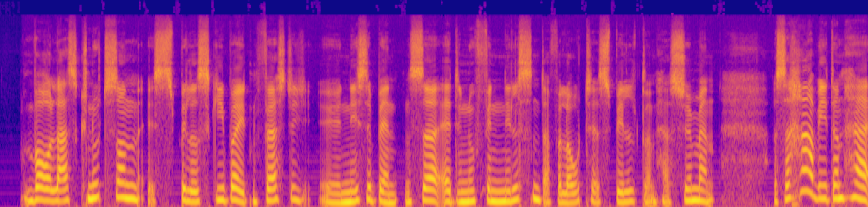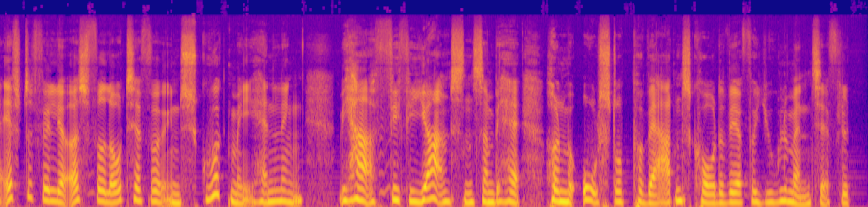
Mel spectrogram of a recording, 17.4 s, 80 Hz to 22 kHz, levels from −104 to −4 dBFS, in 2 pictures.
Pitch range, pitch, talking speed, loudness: 185-225 Hz, 205 Hz, 215 wpm, -17 LUFS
